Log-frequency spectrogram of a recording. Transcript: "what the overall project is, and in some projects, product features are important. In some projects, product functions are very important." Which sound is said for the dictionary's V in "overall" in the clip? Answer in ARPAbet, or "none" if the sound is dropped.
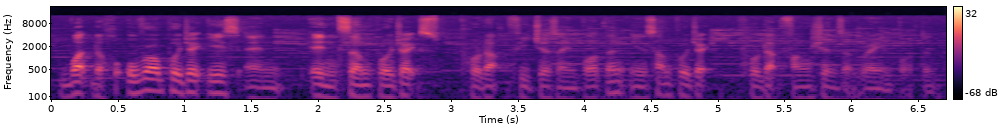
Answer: V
